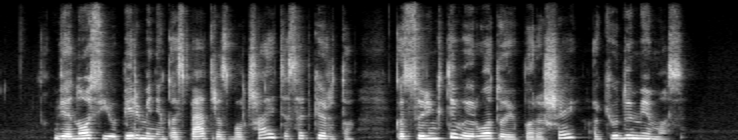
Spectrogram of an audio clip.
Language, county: Lithuanian, Panevėžys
